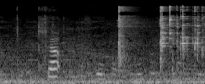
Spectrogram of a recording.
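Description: A sharp crack and then a quick run of clinking clicks, about a second in, as a plastic cat-shaped pencil sharpener is pulled open.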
